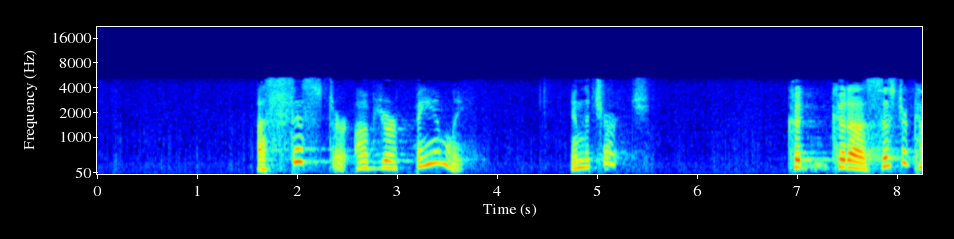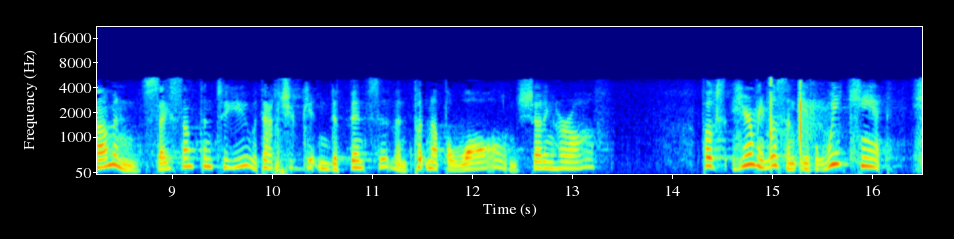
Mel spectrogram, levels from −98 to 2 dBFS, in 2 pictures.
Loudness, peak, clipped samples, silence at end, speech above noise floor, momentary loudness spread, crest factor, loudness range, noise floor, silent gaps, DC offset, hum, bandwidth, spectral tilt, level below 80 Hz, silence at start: -30 LUFS; 0 dBFS; under 0.1%; 0 s; 43 dB; 12 LU; 30 dB; 8 LU; -72 dBFS; none; under 0.1%; none; 5.4 kHz; -8 dB/octave; -68 dBFS; 1.6 s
